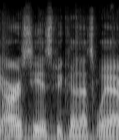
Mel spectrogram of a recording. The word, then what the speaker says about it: Arceus: But yeah, the platinum, the Giratina scene was sick, which was made even sicker in Arceus. I say Arceus because that's the way I originally pronounced it back in the day, and it's the way Japan pronounces it.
